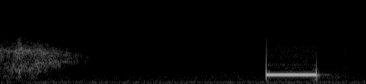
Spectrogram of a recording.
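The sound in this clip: Telephone line tone after a call is cut off: one loud, steady mid-pitched tone burst lasting about half a second, coming after a faint hiss and a long stretch of near silence.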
